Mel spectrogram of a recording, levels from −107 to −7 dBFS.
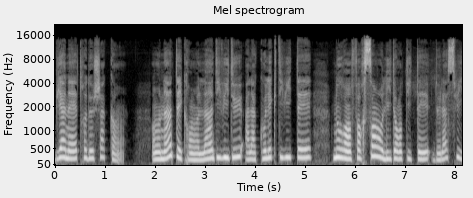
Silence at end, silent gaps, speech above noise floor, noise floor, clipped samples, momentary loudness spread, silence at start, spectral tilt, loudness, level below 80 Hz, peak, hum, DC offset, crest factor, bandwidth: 0 s; none; 40 dB; -64 dBFS; under 0.1%; 9 LU; 0 s; -5 dB/octave; -25 LUFS; -62 dBFS; -10 dBFS; none; under 0.1%; 16 dB; 15.5 kHz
